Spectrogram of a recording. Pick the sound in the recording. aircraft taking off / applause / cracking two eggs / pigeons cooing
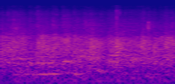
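applause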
